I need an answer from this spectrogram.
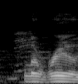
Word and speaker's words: LaRue: And the reason I love this album is because you have Clifford Brown's recording, LaRue, yeah, that's how you pronounce it, which he wrote for his wife, and I think he played it on the beach.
